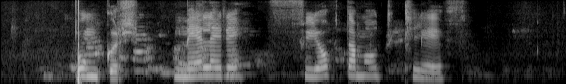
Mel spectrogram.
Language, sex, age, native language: Icelandic, female, 20-29, Icelandic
